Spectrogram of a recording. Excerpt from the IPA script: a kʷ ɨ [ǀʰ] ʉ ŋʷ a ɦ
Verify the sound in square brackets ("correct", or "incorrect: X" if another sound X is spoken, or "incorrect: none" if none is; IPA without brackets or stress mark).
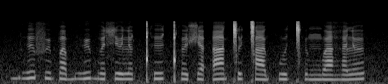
correct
